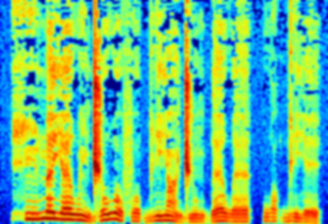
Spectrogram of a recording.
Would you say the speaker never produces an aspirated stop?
yes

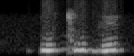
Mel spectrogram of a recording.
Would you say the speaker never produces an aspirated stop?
yes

